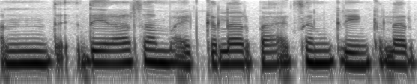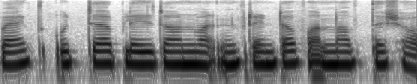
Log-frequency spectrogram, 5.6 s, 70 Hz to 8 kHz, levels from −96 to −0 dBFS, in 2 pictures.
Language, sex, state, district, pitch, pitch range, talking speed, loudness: English, female, Punjab, Fazilka, 225 Hz, 215-230 Hz, 225 wpm, -11 LUFS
